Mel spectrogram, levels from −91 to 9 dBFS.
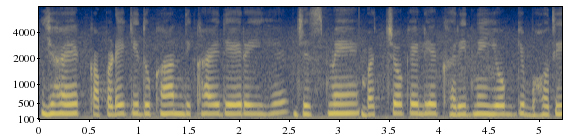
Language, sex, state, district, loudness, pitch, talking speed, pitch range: Hindi, female, Maharashtra, Aurangabad, -14 LUFS, 235 Hz, 195 wpm, 220-240 Hz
